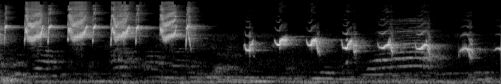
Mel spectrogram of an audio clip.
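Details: Lure song of a vocal long-tailed shrike meant to draw replies from other shrikes: several loud harsh screechy bursts, then a string of shorter rising-and-falling chirps, quieter and evenly spaced.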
